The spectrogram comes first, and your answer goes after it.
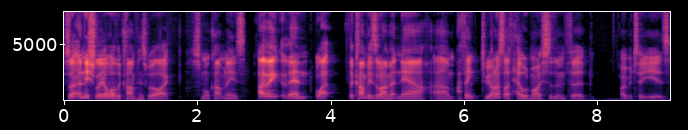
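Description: A man with an Australian accent, a bright, sharp tone, medium pitch, and fairly quick pace, in a very clean recording with a silent background. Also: lively intonation. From South Australia (Whyalla). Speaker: investor and podcast team member. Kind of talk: casual chat.

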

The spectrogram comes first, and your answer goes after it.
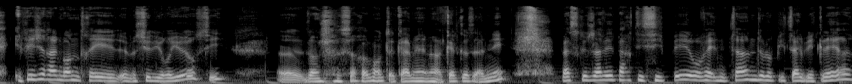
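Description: A woman's fairly low voice with vocal fry, lively intonation, a dark, mellow tone and very even loudness. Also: moderate pace. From southern France, Ariège. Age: 70s. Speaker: organ transplant recipient and torch bearer. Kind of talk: personal testimony. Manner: halting, with many repetitions.

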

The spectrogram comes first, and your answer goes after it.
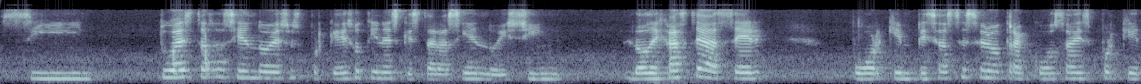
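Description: This woman speaks with a Mexican accent at a fairly high pitch and a fairly quick pace. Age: 20s. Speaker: podcast co-host. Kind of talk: casual chat.

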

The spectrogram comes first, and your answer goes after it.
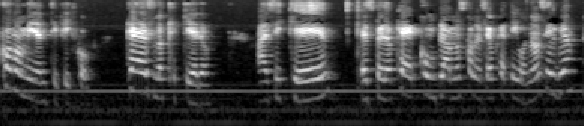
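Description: At a fairly slow pace, a woman talks with lively intonation and a high pitch. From Colombia. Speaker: podcast co-host, social worker and yoga instructor. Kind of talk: casual educational chat.

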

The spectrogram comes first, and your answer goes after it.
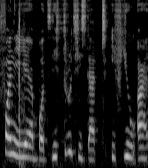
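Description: A somewhat breathy woman's voice at a medium pitch. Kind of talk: informal sermon. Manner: animated.

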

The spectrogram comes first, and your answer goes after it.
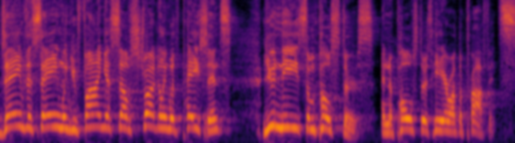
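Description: A man with an American accent speaks in a raised, projected voice at an extremely high pitch, with a bright, sharp tone. His pace is fairly slow, his loudness very even, and his pitch varies in an ordinary way. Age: 30s. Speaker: guest preacher. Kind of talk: sermon. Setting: church service.

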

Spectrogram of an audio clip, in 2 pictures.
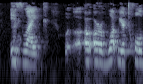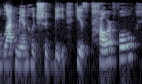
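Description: A woman with an American accent talks at a fairly slow pace. Hers is a plain, everyday voice with ordinary pitch variation. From New York. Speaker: podcast host. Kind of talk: casual panel chat.

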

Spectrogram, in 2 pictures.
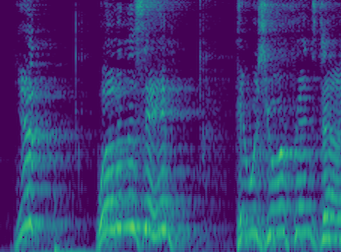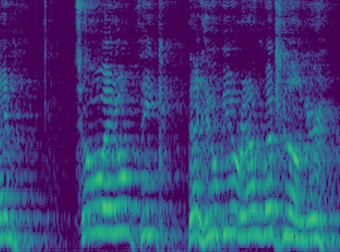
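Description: A man uses a put-on character voice with an extremely high pitch. He talks at a very slow pace, with a clear echo. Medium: audio drama. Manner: folksy, chatty.

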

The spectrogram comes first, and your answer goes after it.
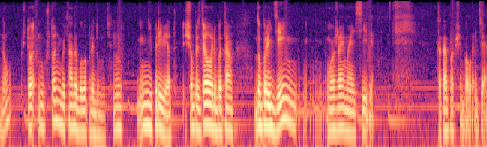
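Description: With a dark, mellow tone, a man talks at a moderate pace and medium pitch, using ordinary pitch variation and long, frequent pauses. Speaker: tech podcaster. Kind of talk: casual review monologue. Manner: hesitant, filler-heavy.

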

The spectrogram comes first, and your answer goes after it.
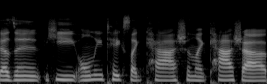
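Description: The speaker is a woman. Her recording is very clean, with a silent background. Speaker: professional distance runner. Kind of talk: casual chat. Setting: in-person on a couch in a living room.

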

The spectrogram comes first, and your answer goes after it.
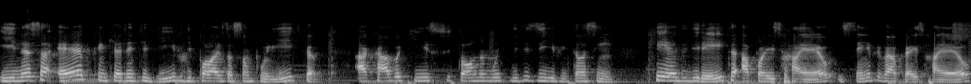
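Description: Here a man talks at a fairly quick pace in a fairly high pitch. His voice is somewhat breathy, with ordinary pitch variation. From Brazil, Paraíba (Campina Grande). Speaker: political science researcher. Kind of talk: interview on religion and international politics.

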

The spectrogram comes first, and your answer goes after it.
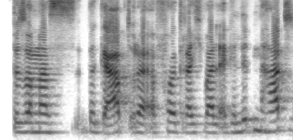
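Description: Against a quiet background, a woman with an unremarkable speaking voice talks at a fairly quick pace. Her intonation stays fairly even. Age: 20s. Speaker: marketing agency founder. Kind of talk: casual interview.

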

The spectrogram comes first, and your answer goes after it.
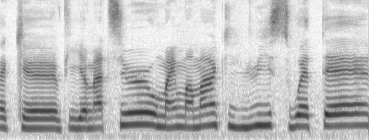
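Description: This woman talks with a Quebec accent at a fairly high pitch, her intonation fairly even. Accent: Québécois French. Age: 30s. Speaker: advertising art director. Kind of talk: casual chat. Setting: outdoors.

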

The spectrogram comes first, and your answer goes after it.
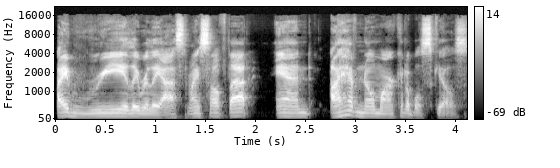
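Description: The recording is very clean with a silent background, as a man of medium pitch talks at a moderate pace in an unremarkable speaking voice. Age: 50s. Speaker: salon owner and hairdresser. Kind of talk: casual interview.

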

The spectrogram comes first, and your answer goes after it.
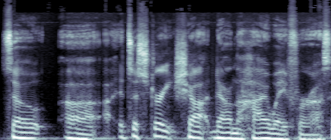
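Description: A man's somewhat breathy voice holds a medium pitch and fairly even intonation. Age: 40s. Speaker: podcast host, garage door company owner. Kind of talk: podcast interview. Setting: studio.

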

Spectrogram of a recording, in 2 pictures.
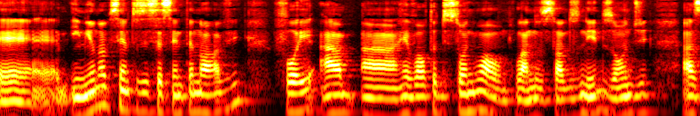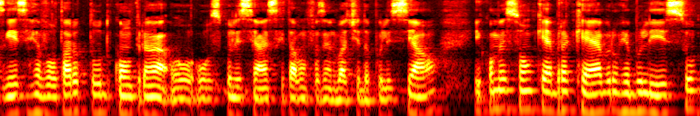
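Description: Speaking at a fairly slow pace, a man has a medium pitch, a dark, mellow tone and ordinary pitch variation. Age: 20s. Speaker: podcast host. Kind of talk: solo podcast monologue. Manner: casual, chatty.

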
